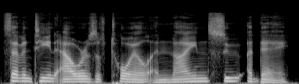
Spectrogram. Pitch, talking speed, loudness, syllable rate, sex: 120 Hz, 180 wpm, -18 LUFS, 4.0 syllables/s, male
